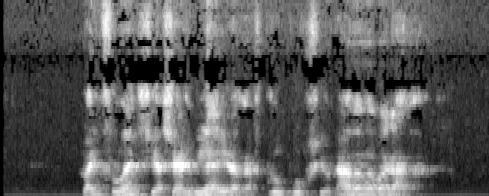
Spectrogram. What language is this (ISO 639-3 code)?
cat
